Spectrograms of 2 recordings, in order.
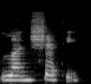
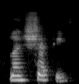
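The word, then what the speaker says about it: Lunchetti: from this newborn uh uh sketchbook company called Lan Shetty. So, it's spelled like lunch. L U N C H E T T I. Lan Shetty.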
